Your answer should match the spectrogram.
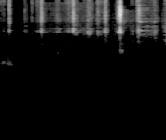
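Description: Near silence with faint, crisp ticks of a fork cutting into a slice of chocolate mousse cake, and one sharper tick near the end.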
